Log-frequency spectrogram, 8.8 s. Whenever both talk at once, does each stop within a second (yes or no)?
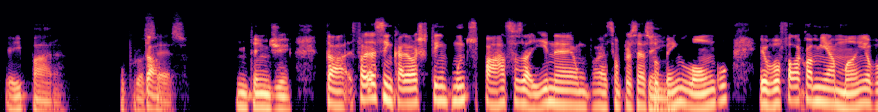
yes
